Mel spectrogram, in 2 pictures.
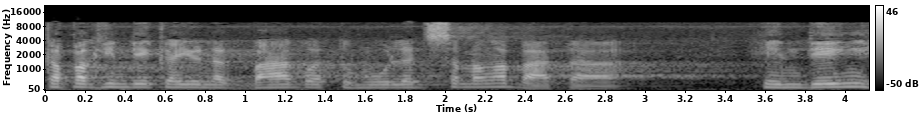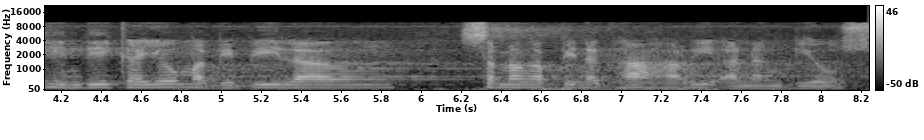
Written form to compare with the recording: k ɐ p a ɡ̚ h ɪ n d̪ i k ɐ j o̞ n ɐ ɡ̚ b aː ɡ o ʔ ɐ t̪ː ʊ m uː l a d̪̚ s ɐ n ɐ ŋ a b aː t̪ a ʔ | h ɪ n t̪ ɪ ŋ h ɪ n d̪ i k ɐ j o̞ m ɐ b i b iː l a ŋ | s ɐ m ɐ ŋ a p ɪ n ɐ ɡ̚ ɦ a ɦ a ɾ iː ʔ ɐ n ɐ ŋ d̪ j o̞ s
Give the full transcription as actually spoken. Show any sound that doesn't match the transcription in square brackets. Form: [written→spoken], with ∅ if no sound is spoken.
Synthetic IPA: k ɐ p a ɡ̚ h ɪ n d̪ i k ɐ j o̞ n ɐ ɡ̚ b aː ɡ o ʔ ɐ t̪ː ʊ m uː l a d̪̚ s ɐ [n→m] ɐ ŋ a b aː t̪ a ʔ | h ɪ n [t̪→d̪] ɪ ŋ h ɪ n d̪ i k ɐ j o̞ m ɐ b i b iː l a ŋ | s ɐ m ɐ ŋ a p ɪ n ɐ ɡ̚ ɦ a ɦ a ɾ iː ʔ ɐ n ɐ ŋ d̪ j o̞ s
